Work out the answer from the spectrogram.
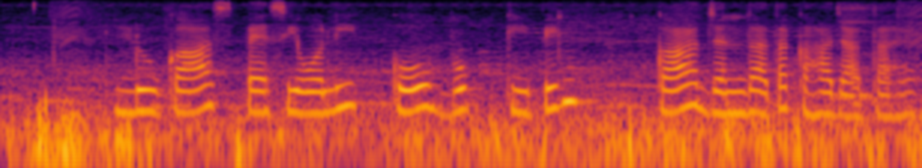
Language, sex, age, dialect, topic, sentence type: Hindi, female, 18-24, Kanauji Braj Bhasha, banking, statement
